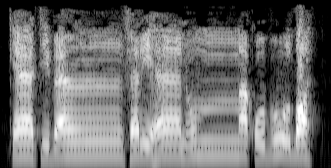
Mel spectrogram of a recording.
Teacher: تنوين فتح جاء بعده الفاء، الحكم التجويدي إخفاء حقيقي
